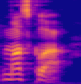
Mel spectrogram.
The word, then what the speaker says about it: Moskva: Actually, while I was recording this, I paused in the middle of the story to look up how to pronounce Moscow in Russian, because I figured that Gino wouldn't pronounce it Moscow even when he's speaking English. He'd say it like a Russian does in Russian, which is something like Moskva. And yes, I probably butchered that.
